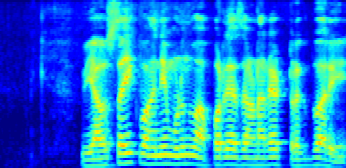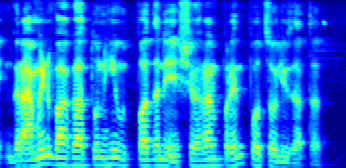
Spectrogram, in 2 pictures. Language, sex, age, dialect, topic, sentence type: Marathi, male, 51-55, Standard Marathi, agriculture, statement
